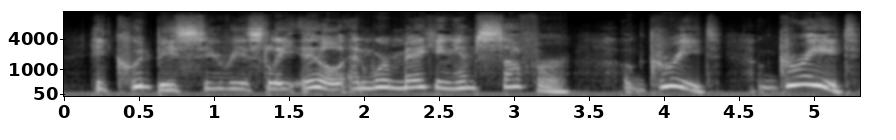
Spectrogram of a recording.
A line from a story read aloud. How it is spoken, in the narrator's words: cried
